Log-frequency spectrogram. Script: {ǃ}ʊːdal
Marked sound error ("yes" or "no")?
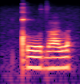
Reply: no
